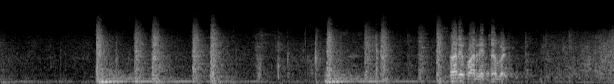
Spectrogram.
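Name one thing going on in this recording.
A man speaks sternly, close by.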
